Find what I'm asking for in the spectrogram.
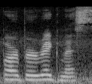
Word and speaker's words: borborygmus: This, borborygmus. – That's such a lovely voice. – It's really a nice voice. – One more time. – Oh, one more time. – Borborygmus.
